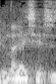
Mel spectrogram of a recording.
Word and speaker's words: Ulysses: He tenido que mirar cómo se pronuncia en inglés, ¿eh? Ulysses. – Muy bien, muy bien.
